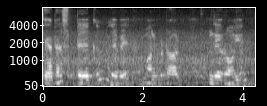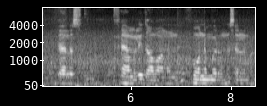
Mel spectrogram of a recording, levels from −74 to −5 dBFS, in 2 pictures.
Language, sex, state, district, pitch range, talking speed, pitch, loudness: Telugu, male, Telangana, Hyderabad, 120-145 Hz, 120 wpm, 130 Hz, -18 LUFS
